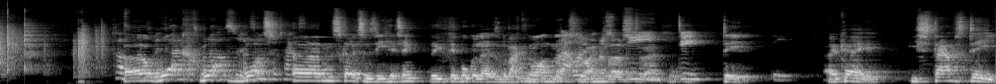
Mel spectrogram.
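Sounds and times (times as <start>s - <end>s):
dice scattering: 0.0s - 1.1s
speech: 1.2s - 9.9s.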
